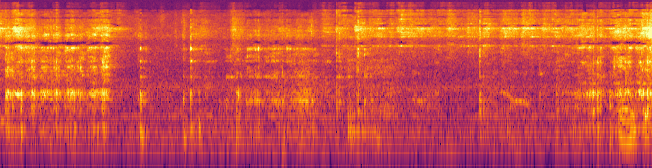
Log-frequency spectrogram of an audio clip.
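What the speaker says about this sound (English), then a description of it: "You got your vanilla, and then you mix it." A utensil stirs vanilla into batter in a bowl, giving continuous scraping and rubbing with light clinks against the bowl, close up and fairly quiet.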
